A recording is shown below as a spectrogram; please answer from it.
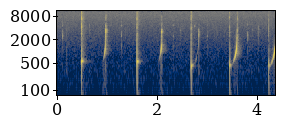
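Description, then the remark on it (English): A mouth imitating water drips: a series of about eight hollow cheek pops, each with a quick upward-bending pitch, spaced roughly every half second with no talking. “And he said, "You can do that with your mouth." And he popped it on his cheek.”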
